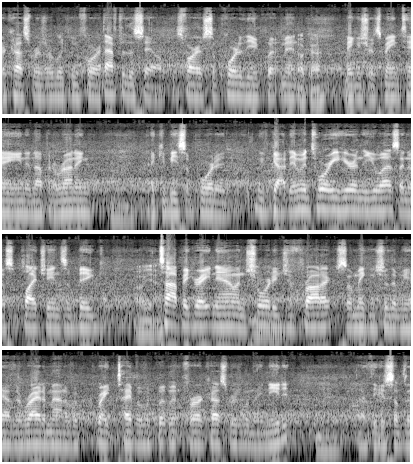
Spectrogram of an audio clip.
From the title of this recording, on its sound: ePicker at MODEX 2022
